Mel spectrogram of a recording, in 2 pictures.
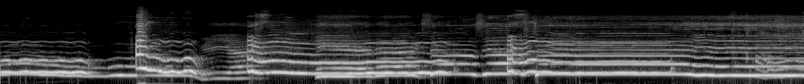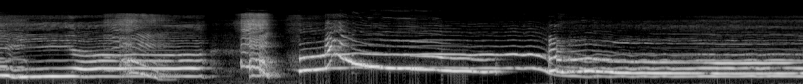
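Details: Border Terrier dog singing along to the Christmas carol Angels We Have Heard on High with a woman: long sustained tonal howls that slide and waver in pitch, nearly continuous, with a brief pause and short yelps near the end.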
